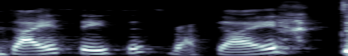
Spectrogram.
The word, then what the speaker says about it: diastasis recti: Did I even say that correctly? I've never said it out loud. – Okay. A diastasis recti.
